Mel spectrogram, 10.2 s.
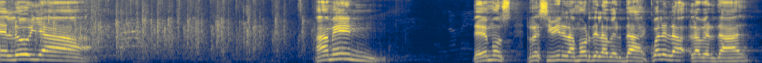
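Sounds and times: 
speech: 0.0 - 1.4, 4.2 - 5.2, 6.3 - 10.1
audience applauding: 0.0 - 4.6.

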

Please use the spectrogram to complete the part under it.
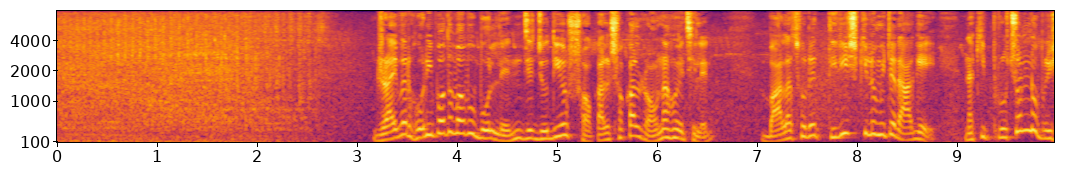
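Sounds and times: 
car engine rumbling as the vehicle pulls up in the morning: 0.0 - 3.1
broadband road noise: 0.0 - 9.9
speech: 3.2 - 9.9.

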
